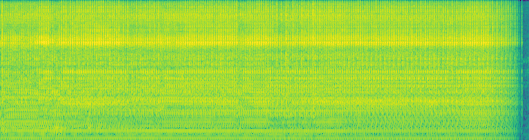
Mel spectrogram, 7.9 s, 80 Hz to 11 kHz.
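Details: Wilesco D6 model steam engine at full pressure, with a small pressure leak around the whistle, runs with fast, even chuffing at about 200 beats a minute over a steady hiss, no knocks or stumbles; normal running.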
